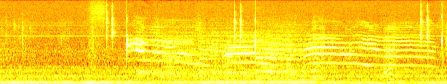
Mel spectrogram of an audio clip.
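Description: A person imitates a cat with a series of drawn-out, whiny meows, spaced irregularly over a steady low hum, moderately close but not loud.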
